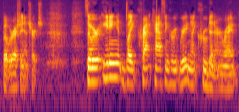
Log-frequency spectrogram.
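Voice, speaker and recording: A man in his thirties chatting casually to camera as a movie vlogger, rambling and animated, full of "like". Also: mid-range voice, quick pace, creaky.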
